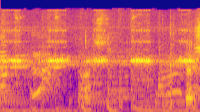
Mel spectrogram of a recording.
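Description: Background music with a steady electronic beat: deep, falling bass kicks about twice a second and a short high chirping note that repeats with them.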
